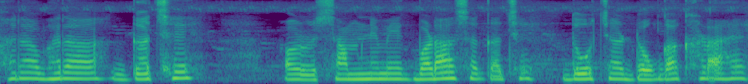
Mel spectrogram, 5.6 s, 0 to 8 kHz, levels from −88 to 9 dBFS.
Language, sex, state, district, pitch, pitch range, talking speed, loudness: Hindi, female, Chhattisgarh, Kabirdham, 195 Hz, 185-205 Hz, 180 wpm, -17 LUFS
